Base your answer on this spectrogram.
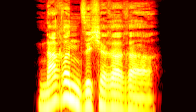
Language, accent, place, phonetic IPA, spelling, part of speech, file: German, Germany, Berlin, [ˈnaʁənˌzɪçəʁəʁɐ], narrensichererer, adjective, De-narrensichererer.ogg
- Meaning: inflection of narrensicher: 1. strong/mixed nominative masculine singular comparative degree 2. strong genitive/dative feminine singular comparative degree 3. strong genitive plural comparative degree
